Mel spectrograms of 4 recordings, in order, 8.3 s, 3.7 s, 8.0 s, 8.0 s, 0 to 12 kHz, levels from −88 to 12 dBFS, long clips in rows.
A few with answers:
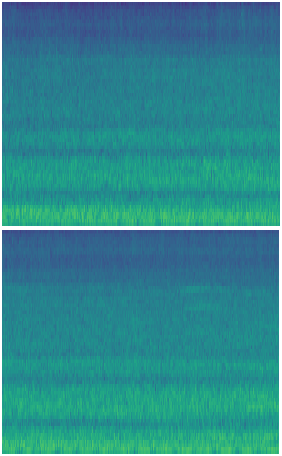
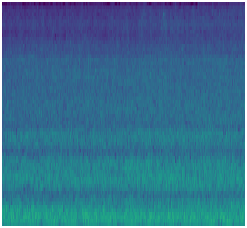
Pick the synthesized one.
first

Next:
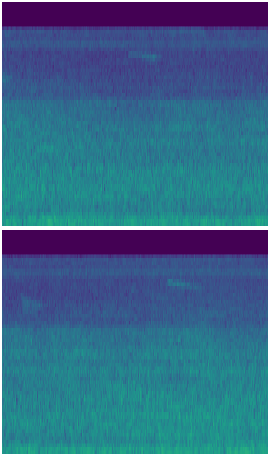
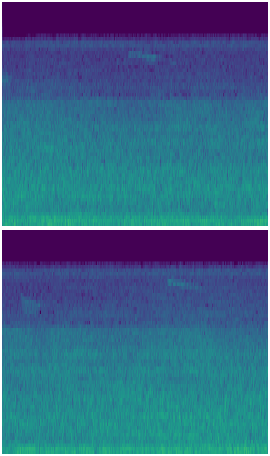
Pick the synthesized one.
first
